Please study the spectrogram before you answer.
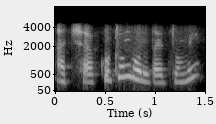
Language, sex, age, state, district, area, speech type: Marathi, female, 18-30, Maharashtra, Osmanabad, rural, conversation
